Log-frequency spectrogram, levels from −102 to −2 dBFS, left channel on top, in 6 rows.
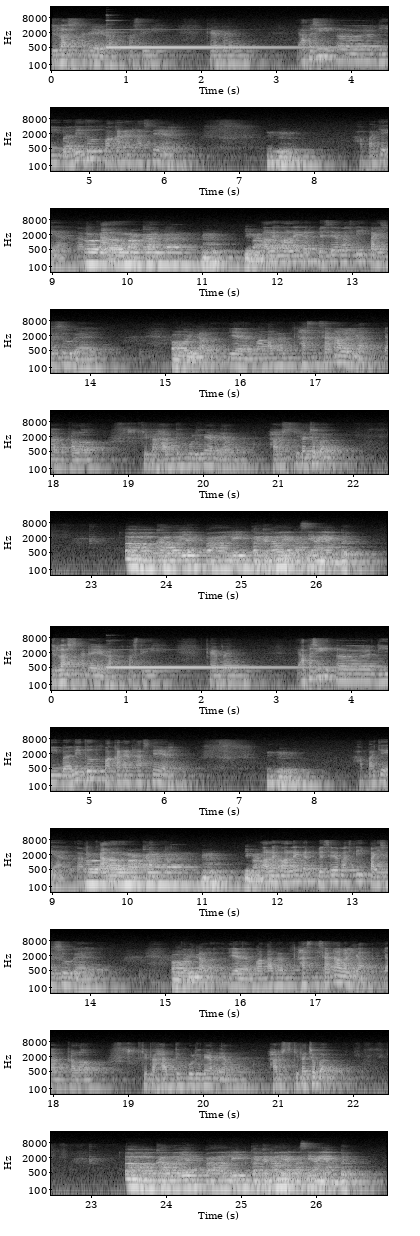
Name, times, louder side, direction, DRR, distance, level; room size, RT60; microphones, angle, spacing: voice 1, 0.0-1.4 1.7-2.7 3.3-6.1 6.5-7.1 8.5-10.4 11.7-14.1 14.8-18.5 18.8-20.6 20.9-21.7, right 1 dB, 70° right, 4 dB, 1.1 m, -34 dB
Mallet percussion, 0.7-4.5, equal, 30° left, 0.3 m, -31 dB
voice 2, 7.4-7.8 9.4-11.2 11.5-11.9 15.1-15.5 23.4-26.4, left 1 dB, 25° right, -5 dB, 1.1 m, -25 dB
8.9 x 5.4 x 3.7 m, 1.0 s
head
